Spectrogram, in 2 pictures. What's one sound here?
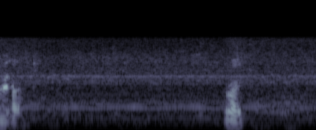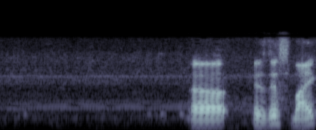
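A middle-aged man speaks calmly through a computer microphone, with pauses.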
